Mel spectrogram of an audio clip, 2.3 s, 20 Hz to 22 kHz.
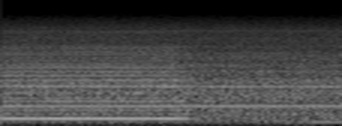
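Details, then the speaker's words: Mikini 1610L CNC mill after replacing BLDC motor with AC inverter-duty motor and Hitachi VFD, near 5400 rpm cutting aluminum: steady, even spindle whine, no chatter or rattles; runs smooth and more solid than before. "it definitely did not chew through the aluminum like this before it just seems much more solid now it could be my imagination too but I don't think so"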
